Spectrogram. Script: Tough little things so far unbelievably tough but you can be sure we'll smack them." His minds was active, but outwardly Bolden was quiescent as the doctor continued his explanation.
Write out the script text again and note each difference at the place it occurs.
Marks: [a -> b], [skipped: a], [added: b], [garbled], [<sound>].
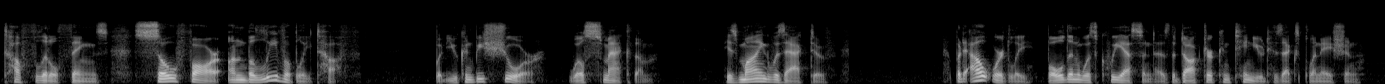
Tough little things so far unbelievably tough but you can be sure we'll smack them." His [minds -> mind] was active, but outwardly Bolden was quiescent as the doctor continued his explanation.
